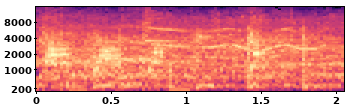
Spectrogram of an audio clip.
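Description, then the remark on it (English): A series of nasal duck quacks, about five in quick, uneven succession, from a costumed performer on a wireless microphone in the crowd at Madison Square Garden, comes through loud, with a steady crowd murmur underneath. “And I believe … is somewhere in the crowd tonight. On wireless.”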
